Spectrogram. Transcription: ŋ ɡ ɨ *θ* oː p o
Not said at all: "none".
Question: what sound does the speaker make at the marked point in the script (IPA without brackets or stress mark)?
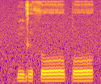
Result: θ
